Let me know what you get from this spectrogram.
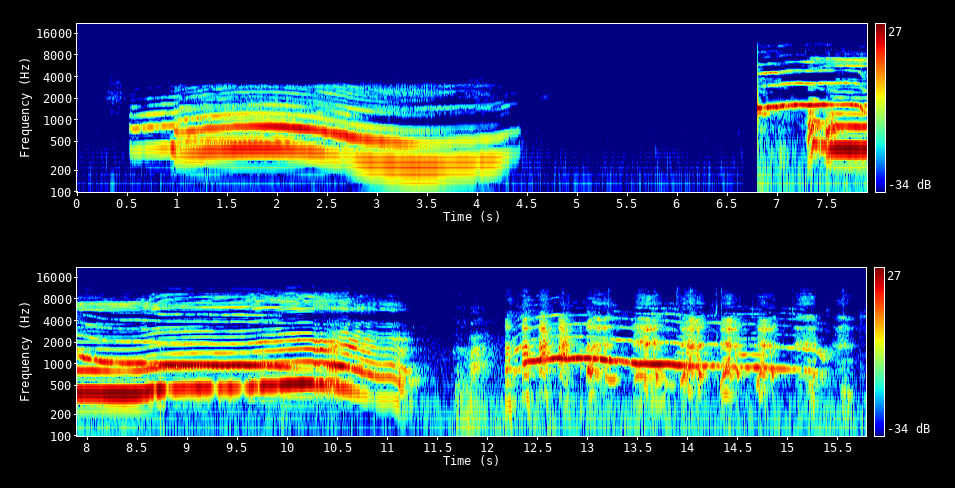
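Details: Key the husky, a pet dog, howls in long sweeping tones: one smooth rise-and-fall howl, a pause, then a louder wavering howl with bright overtones, and a final quavering, pulsing howl.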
